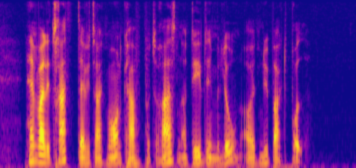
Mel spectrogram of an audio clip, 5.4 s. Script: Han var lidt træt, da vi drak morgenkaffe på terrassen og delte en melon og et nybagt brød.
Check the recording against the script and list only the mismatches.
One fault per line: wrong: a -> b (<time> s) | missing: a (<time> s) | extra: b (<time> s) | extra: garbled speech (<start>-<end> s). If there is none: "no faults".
no faults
